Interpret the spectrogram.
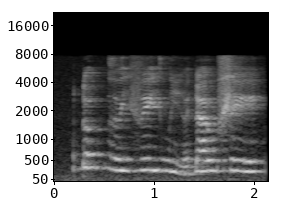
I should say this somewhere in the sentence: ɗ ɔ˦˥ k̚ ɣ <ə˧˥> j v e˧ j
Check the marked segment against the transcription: incorrect: ə˧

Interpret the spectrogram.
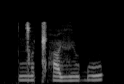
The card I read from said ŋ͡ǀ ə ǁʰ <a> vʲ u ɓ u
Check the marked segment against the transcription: correct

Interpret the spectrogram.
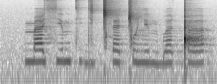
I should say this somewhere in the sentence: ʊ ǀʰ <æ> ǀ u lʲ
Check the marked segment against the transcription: incorrect: ɛ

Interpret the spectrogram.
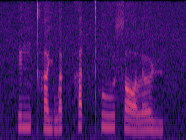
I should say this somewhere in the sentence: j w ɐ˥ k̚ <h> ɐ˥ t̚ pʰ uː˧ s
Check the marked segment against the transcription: correct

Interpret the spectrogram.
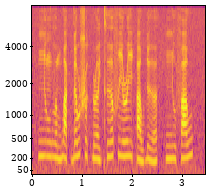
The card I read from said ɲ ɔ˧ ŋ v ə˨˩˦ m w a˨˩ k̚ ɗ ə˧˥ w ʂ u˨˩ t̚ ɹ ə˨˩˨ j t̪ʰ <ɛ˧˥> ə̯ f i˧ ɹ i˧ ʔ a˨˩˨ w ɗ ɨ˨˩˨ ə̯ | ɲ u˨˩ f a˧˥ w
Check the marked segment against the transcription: incorrect: ɨ˧˥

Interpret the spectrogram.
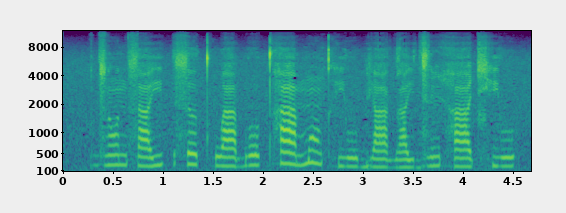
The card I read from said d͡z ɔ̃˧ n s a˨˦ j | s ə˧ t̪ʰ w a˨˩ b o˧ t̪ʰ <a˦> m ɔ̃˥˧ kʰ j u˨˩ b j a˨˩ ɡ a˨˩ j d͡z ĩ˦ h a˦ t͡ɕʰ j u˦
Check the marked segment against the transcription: incorrect: a˥˧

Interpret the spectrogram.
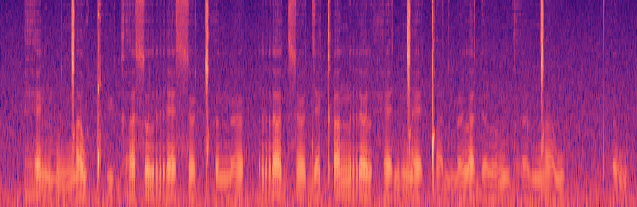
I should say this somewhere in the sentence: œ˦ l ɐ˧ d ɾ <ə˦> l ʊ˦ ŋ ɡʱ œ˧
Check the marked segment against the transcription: incorrect: ə˧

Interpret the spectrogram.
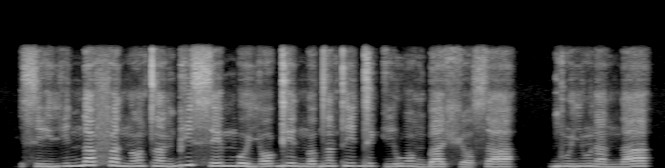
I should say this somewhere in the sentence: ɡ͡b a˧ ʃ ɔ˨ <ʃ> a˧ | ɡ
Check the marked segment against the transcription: incorrect: s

